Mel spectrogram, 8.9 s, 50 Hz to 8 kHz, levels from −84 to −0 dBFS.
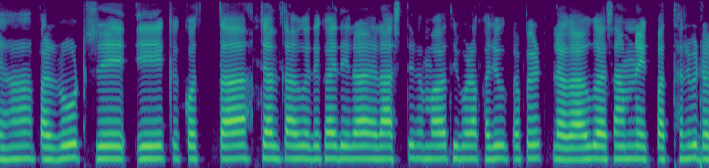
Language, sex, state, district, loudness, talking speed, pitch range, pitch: Hindi, female, Chhattisgarh, Korba, -22 LUFS, 180 wpm, 220-225 Hz, 220 Hz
